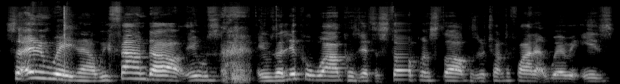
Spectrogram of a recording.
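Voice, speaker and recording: Chatting casually, this middle-aged speaker spins stories in London roadman slang and accent, frequently tossing in tag questions to check the listener. The delivery is expressive and brisk at a medium pitch.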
